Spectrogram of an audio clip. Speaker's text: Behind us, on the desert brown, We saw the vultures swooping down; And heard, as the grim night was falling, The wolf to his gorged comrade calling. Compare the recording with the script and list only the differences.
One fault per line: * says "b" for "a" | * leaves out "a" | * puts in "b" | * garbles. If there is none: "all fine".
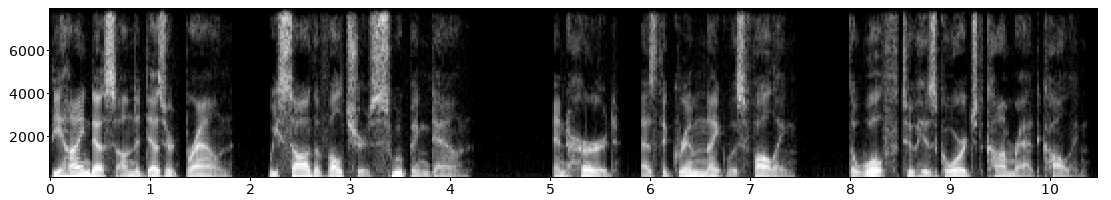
all fine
